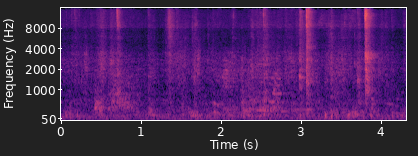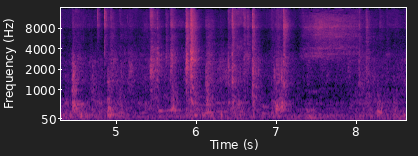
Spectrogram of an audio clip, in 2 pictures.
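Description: Classroom desk noise as students get out paper and pencils: irregular sharp knocks and clicks from desks, binders and pencils, with paper handling and a faint murmur of children's voices.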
